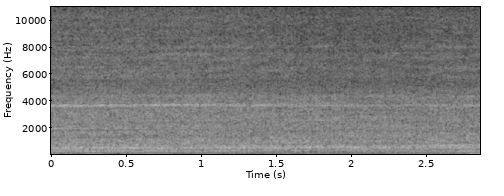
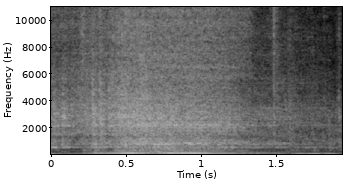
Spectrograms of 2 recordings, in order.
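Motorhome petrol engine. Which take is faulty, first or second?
second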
